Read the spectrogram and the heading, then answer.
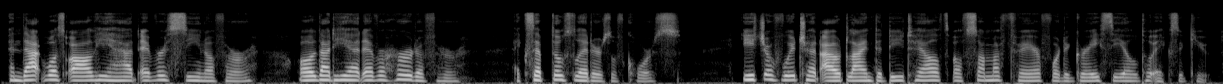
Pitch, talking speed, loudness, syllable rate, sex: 175 Hz, 185 wpm, -20 LUFS, 5.0 syllables/s, female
